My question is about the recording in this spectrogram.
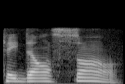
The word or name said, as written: thes dansants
